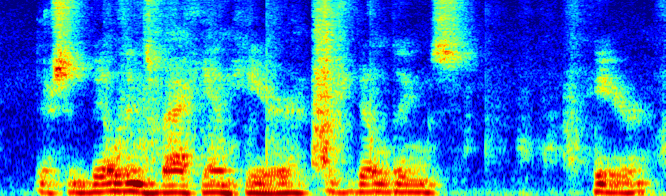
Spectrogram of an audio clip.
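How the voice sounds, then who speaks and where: A man is mumbling. He goes at a very slow pace. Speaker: painter. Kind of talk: tutorial.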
